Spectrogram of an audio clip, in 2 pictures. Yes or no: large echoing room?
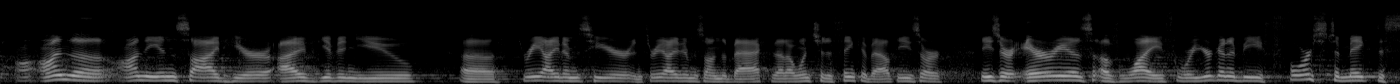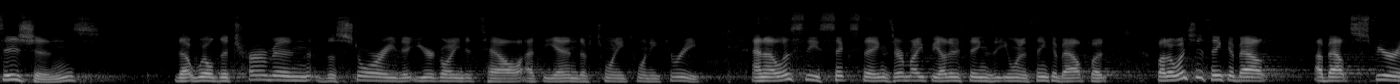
yes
